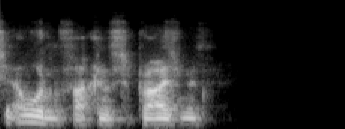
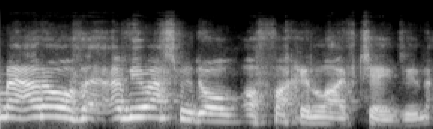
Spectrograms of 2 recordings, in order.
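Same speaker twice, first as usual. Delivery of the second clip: way higher, loud, disbelieving; can't believe what he's hearing; high outraged disbelief at the caller; incredulous; 6 semitones higher, 3 dB louder than usual. Retold or imitated. Incredulous reply to pushy record exec.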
